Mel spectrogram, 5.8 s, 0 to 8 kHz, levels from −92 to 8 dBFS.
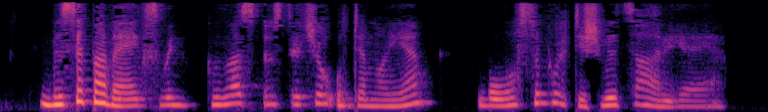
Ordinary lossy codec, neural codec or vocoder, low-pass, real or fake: MP3, 32 kbps; codec, 16 kHz, 0.5 kbps, X-Codec, HuBERT features, trained on general audio; 7.2 kHz; fake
